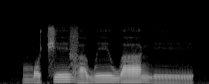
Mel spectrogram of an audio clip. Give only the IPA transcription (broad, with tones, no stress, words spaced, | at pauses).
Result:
mɔ˨t͡ʃeː˦va˨ weː˦waː˦ŋeː˨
